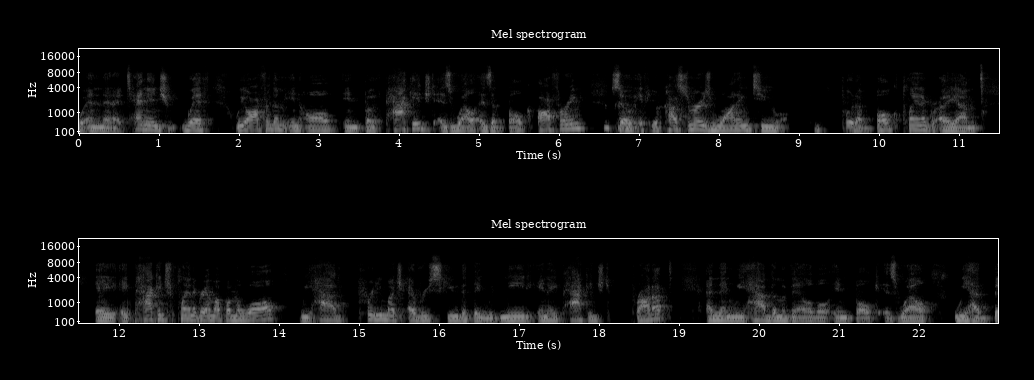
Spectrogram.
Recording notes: Listen in on a very tradeshow like conversation.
